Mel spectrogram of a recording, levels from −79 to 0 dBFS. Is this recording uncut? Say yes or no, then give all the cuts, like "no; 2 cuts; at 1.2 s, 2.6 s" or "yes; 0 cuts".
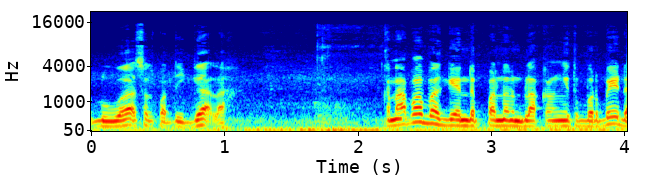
yes; 0 cuts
